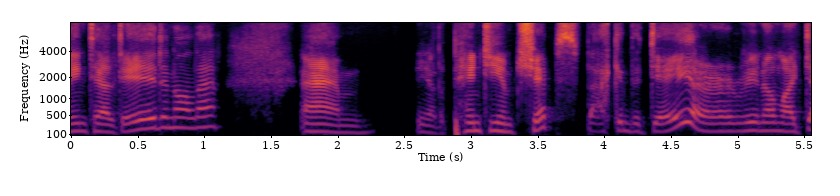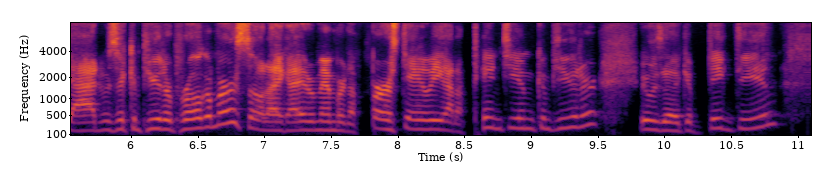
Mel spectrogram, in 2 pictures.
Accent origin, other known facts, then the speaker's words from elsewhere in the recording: south of Ireland, Ireland; accent: Irish; I come from Ireland originally, so I grew up in a tiny, town in, uh, the south of Ireland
